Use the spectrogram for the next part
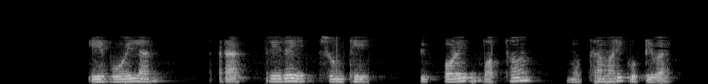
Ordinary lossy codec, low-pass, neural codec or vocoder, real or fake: MP3, 24 kbps; 3.6 kHz; none; real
